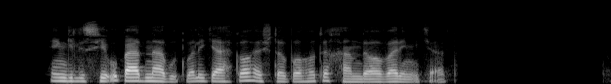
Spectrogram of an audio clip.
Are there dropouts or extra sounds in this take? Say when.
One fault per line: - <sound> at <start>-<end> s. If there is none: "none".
none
